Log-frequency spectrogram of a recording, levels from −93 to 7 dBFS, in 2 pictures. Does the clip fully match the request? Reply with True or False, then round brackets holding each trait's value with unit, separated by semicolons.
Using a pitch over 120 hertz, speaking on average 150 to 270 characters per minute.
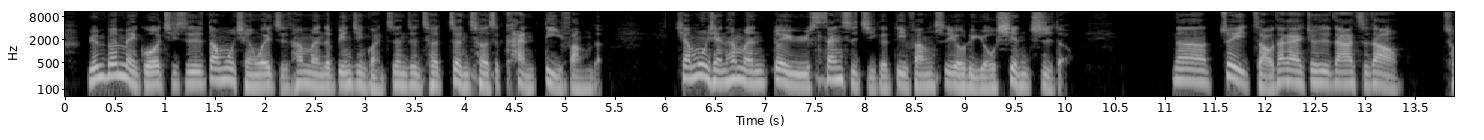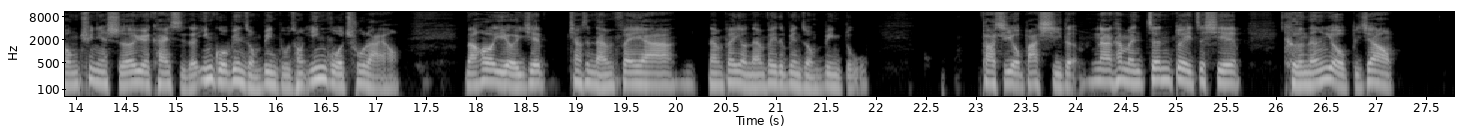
True (135 Hz; 255 characters per minute)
